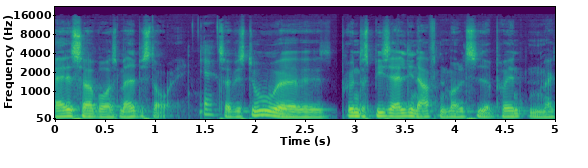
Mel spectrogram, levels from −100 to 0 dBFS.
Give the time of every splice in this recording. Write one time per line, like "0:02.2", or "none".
0:01.4
0:02.8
